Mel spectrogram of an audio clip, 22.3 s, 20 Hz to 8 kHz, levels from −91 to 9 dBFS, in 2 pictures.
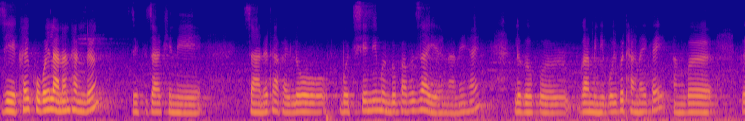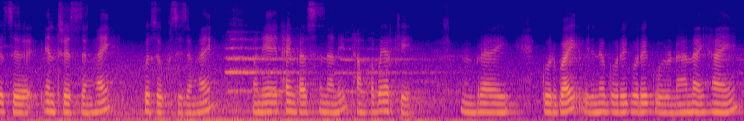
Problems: constant background noise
